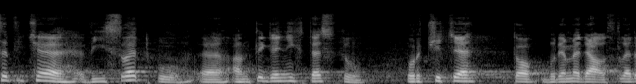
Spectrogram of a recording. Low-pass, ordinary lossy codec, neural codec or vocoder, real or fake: 14.4 kHz; MP3, 48 kbps; codec, 44.1 kHz, 3.4 kbps, Pupu-Codec; fake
